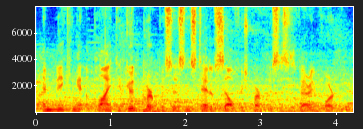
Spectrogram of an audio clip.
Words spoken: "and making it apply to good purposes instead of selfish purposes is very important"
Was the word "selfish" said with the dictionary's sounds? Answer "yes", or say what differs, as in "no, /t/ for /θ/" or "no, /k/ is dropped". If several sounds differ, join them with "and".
yes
